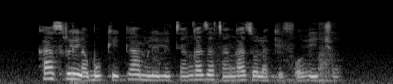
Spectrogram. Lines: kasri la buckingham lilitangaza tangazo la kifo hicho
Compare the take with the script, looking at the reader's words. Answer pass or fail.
pass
